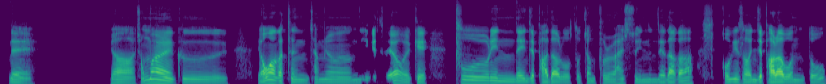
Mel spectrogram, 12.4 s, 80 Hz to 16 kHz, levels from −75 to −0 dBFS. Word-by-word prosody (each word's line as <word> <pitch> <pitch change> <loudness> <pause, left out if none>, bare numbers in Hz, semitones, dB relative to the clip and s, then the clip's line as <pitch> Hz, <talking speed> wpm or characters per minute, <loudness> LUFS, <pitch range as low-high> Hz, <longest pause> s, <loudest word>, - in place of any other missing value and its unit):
네. 90 -5 -2 1.1
야 100 -2 +1
정말 135 -3 +3
그 100 -4 -5 0.5
영화 145 -1 +6
같은 100 -6 -2
장면이겠어요. 100 +3 -3
이렇게 95 0 0 0.4
풀인데 130 -6 0
인제 115 0 0
바다로 100 -1 +1
또 - - -9
점프를 110 -1 -6
할 110 +2 -3
수 110 - -7
있는 100 0 -7
데다가 95 +7 +1 0.4
거기서 105 -2 0
인제 95 -1 +2
바라보는 95 -2 +5
또 105 +7 -4
105 Hz, 230 characters per minute, -27 LUFS, 95-115 Hz, 1.1 s, 영화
